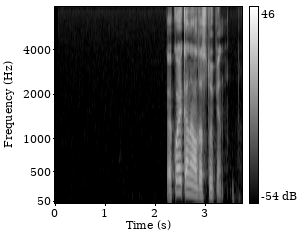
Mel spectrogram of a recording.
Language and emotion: Russian, neutral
